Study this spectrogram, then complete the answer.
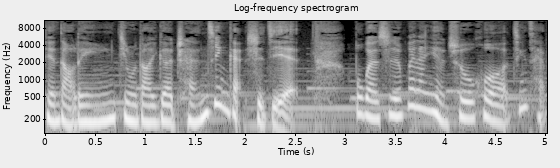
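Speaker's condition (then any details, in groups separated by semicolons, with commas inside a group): No condition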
